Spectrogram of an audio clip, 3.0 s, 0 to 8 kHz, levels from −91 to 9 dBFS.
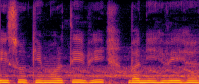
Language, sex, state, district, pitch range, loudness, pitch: Hindi, female, Bihar, Vaishali, 170-185 Hz, -11 LUFS, 180 Hz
